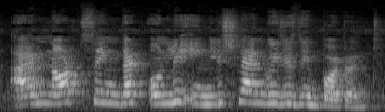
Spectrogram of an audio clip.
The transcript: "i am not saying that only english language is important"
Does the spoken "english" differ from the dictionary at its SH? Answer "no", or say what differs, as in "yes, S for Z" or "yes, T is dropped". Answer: no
